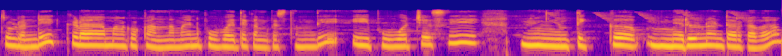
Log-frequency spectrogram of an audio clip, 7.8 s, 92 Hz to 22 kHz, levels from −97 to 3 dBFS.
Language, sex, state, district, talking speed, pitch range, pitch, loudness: Telugu, female, Andhra Pradesh, Chittoor, 125 wpm, 245-290 Hz, 265 Hz, -16 LUFS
